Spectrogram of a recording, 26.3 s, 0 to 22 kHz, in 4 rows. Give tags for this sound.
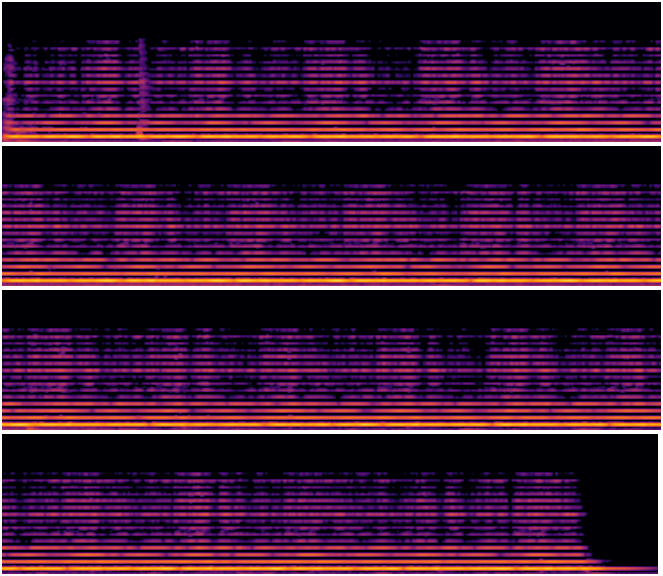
C5; Chord; Glass; Pitch; Sounds; Water

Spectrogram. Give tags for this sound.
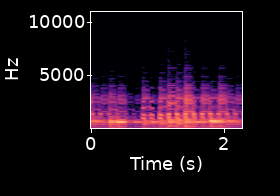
instrument; instrumental; processed; analog; lofi; synth; lo-fi; loop

